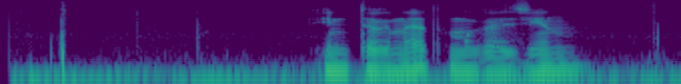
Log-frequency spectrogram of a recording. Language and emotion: Russian, neutral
